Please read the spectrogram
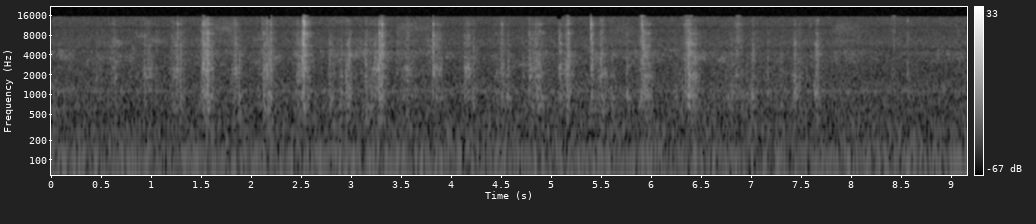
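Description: Faint, irregular metallic clicks from a homemade threaded-rod headset press being tightened by hand, pressing the bearing cups into a bicycle head tube, over a low steady hum.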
